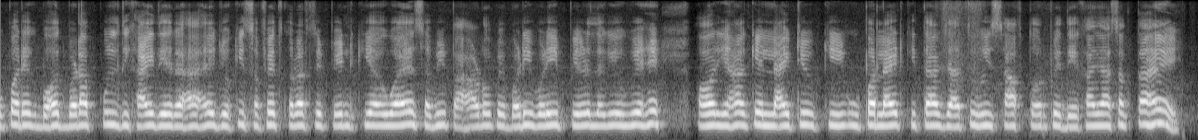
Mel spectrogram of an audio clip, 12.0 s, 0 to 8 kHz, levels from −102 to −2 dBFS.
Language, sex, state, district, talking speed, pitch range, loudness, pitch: Hindi, male, Uttar Pradesh, Hamirpur, 220 wpm, 210-220 Hz, -17 LUFS, 215 Hz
